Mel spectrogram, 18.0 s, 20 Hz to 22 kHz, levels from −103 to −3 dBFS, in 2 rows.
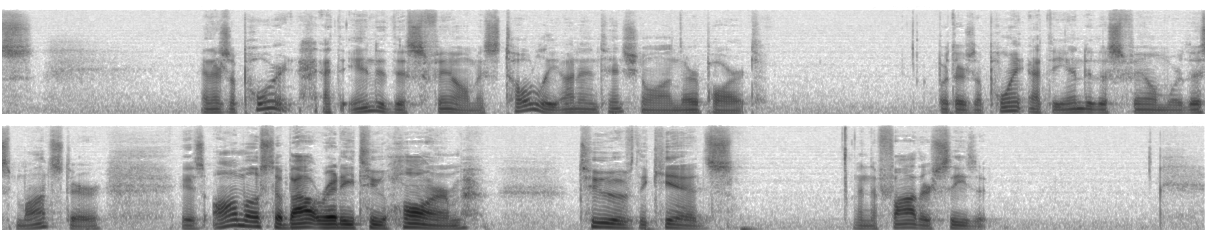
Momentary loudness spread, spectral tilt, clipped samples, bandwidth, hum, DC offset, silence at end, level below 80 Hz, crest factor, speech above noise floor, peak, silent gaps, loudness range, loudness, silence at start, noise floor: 19 LU; -5.5 dB/octave; under 0.1%; 16 kHz; none; under 0.1%; 1.65 s; -58 dBFS; 24 dB; 36 dB; -6 dBFS; none; 14 LU; -27 LUFS; 0 s; -63 dBFS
